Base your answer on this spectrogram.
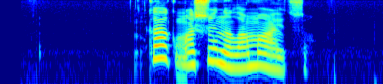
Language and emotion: Russian, sad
